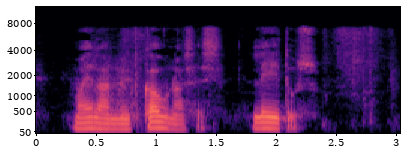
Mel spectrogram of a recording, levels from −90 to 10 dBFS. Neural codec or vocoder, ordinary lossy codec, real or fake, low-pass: none; AAC, 48 kbps; real; 7.2 kHz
